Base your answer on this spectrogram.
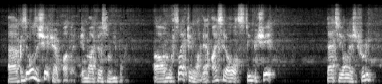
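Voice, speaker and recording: With music in the background, a man with a fairly high pitch and lively intonation talks at a very fast pace, broken by long, frequent pauses. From Australia. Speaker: YouTuber. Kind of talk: casual monologue, drama response video. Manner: halting, many fillers and repeats.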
